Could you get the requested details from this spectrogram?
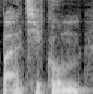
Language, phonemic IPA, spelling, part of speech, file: German, /ˈbaltikʊm/, Baltikum, proper noun, De-Baltikum.ogg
